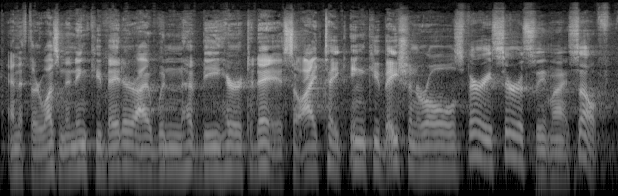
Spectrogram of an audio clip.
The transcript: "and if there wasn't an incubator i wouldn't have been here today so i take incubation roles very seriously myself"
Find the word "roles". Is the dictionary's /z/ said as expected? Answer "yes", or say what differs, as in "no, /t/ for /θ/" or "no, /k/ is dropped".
yes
